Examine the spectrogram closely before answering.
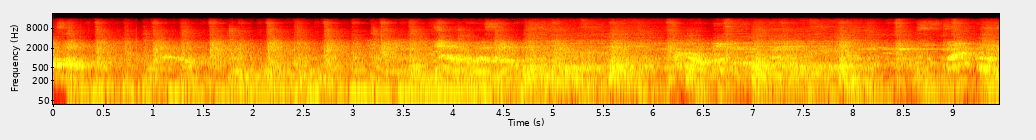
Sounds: gospel music
singing
music

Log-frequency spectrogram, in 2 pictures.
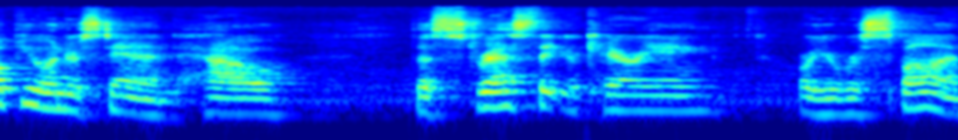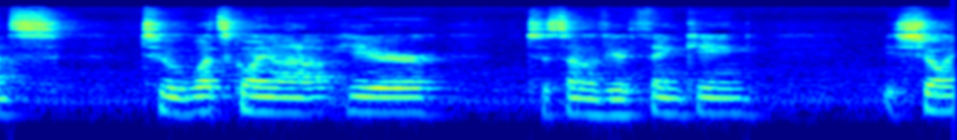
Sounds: speech

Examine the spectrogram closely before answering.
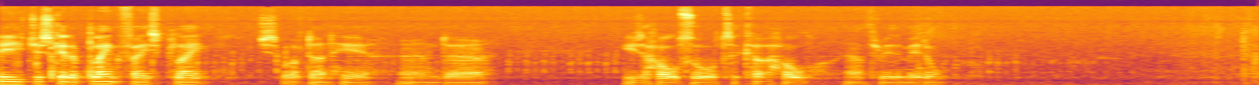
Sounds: inside a small room
speech

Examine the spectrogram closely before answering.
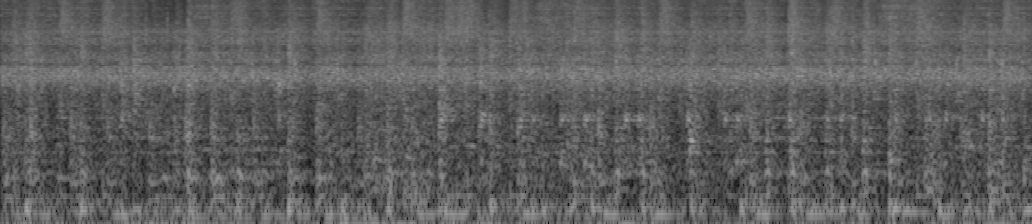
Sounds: plucked string instrument
strum
music
musical instrument
guitar

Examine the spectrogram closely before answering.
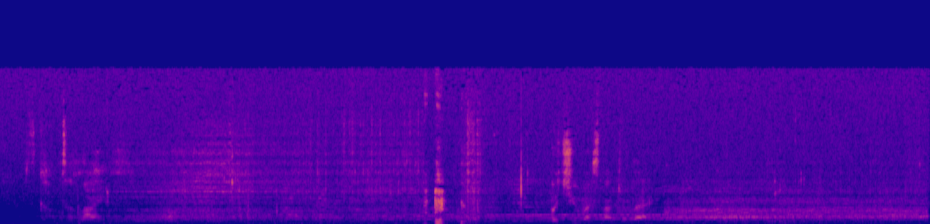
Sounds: speech
music

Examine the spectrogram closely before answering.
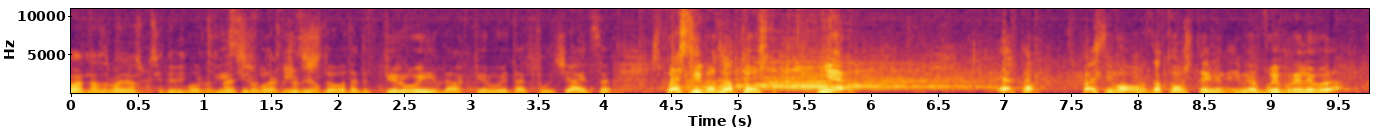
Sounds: speech

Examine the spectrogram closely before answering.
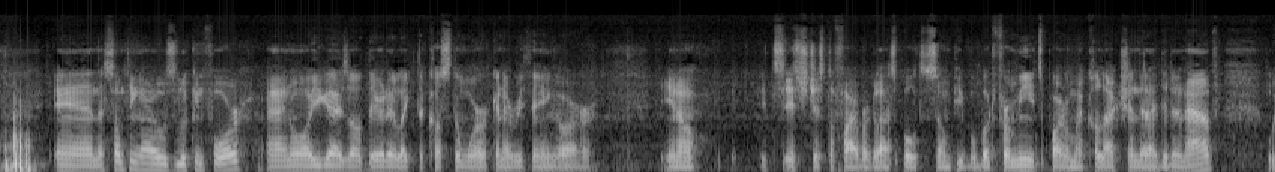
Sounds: speech

